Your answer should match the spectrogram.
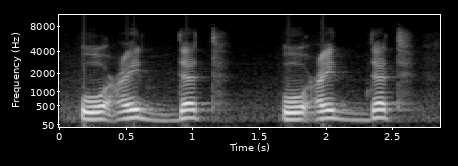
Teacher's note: lepas ta yang mati itu ada keluar sedikit angin, ada keluar lantunan angin kerana sifat hamas yang ada pada ta dan huruf kaf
